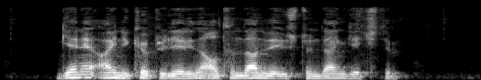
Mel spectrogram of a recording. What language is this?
Turkish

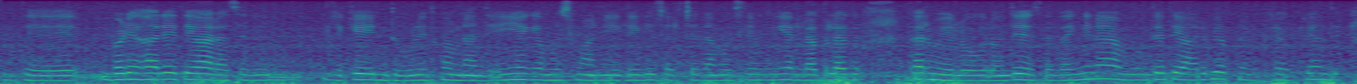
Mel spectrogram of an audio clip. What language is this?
Dogri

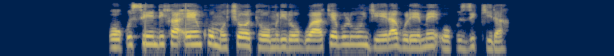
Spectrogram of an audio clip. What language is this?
Ganda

